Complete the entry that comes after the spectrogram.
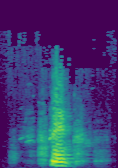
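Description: A single sharp dog bark, fairly loud, with a brief whine-like lead-in and nothing else around it.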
